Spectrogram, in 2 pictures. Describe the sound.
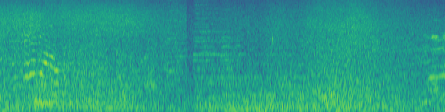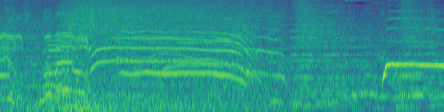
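Roaring rush of floodwater surging through a tunnel, a loud continuous torrent of broad noise with voices crying out over it midway.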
